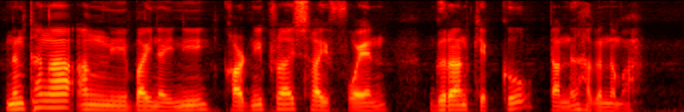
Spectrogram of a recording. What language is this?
Bodo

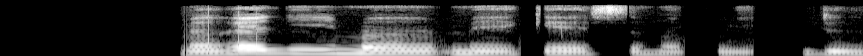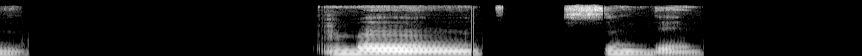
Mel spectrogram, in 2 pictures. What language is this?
Bafia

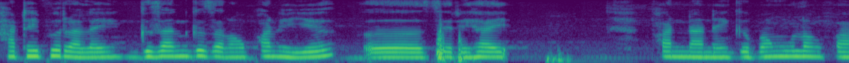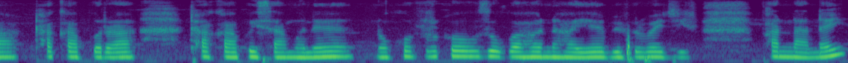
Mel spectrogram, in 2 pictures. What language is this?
Bodo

